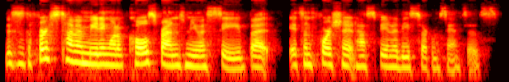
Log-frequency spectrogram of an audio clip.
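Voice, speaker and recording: A woman performs a mother in her forties, loving, protective and firm. She reads her part from a script at a table read. The recording is dull and lo-fi, with a medium-pitched voice. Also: fast talker, close to an everyday voice. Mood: wry, welcoming.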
